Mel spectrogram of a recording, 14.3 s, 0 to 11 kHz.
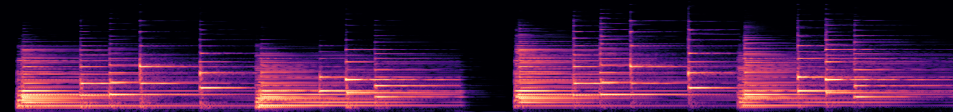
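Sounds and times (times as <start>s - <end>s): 
grand piano with and without EQ: 0.2s - 7.0s, 7.7s - 14.2s.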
